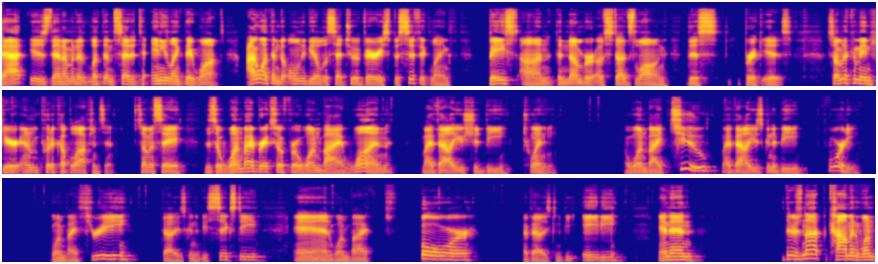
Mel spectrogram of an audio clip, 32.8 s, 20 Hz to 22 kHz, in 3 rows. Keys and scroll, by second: 15.4 1, 16.7-17.7 typing, 19.0-21.7 typing, 23.1 typing, 24.3-25.2 typing, 26.8-27.5 typing, 28.8-29.5 typing.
